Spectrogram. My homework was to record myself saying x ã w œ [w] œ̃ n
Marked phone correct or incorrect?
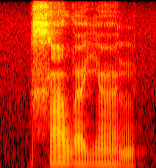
incorrect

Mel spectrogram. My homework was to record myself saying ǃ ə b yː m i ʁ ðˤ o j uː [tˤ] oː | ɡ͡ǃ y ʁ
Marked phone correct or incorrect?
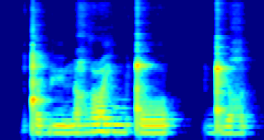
incorrect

